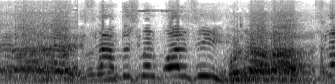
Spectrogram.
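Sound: protesters chanting slogans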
